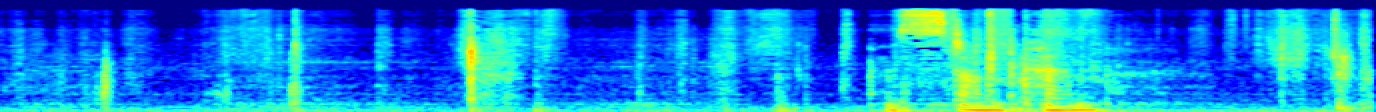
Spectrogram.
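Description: Stiff paper pages turn and rustle.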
